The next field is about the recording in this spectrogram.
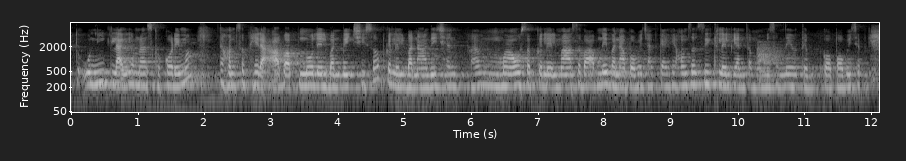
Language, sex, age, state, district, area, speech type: Maithili, female, 18-30, Bihar, Madhubani, rural, spontaneous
